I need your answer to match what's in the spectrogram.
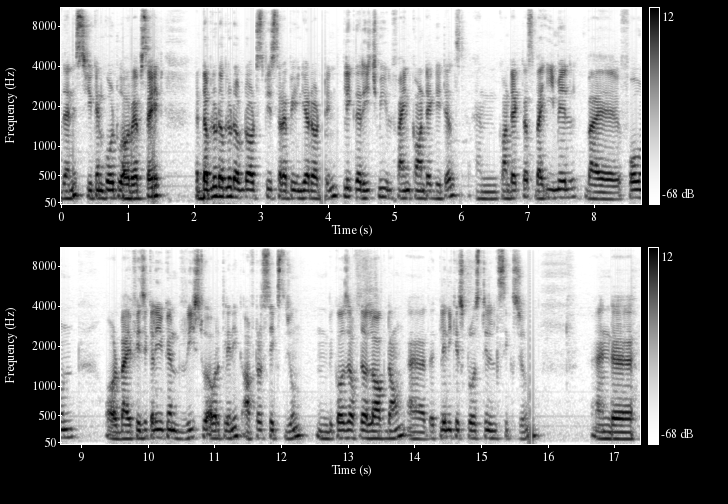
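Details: Adult male speaker; Normal speech.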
